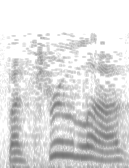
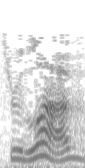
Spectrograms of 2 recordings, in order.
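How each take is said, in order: First: "through love" said slowly, leaning on "through"; slow stress on love. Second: "through love" repeated louder with "love" punched. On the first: Preacher reading Paul, slow weighty stress. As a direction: draw out "through love" deliberately. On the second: Preacher repeating Paul's words, louder emphasis. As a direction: hit "love" hard the second time. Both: Shown as a demonstration. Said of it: "repeats for emphasis".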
